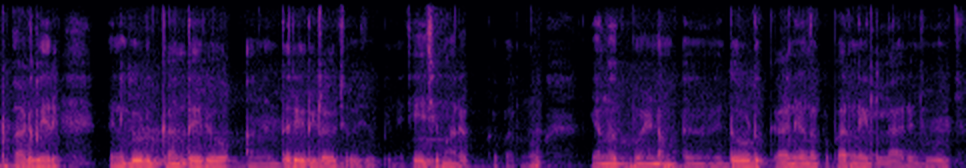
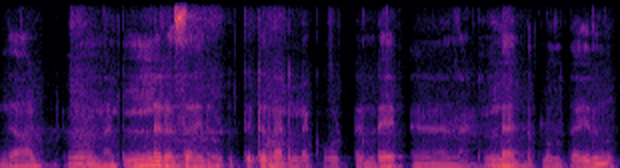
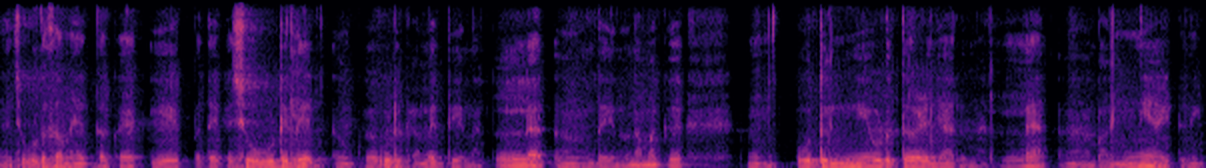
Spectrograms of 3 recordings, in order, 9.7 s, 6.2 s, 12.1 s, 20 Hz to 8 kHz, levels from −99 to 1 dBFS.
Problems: low volume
